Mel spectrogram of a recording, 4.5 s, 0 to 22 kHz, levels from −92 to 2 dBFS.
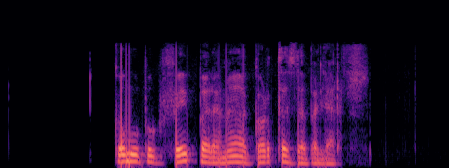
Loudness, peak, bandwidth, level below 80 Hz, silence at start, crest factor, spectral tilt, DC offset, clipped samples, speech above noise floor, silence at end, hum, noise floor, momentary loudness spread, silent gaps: -27 LUFS; -10 dBFS; 8 kHz; -54 dBFS; 1.15 s; 18 dB; -7.5 dB/octave; under 0.1%; under 0.1%; 49 dB; 0.85 s; none; -76 dBFS; 14 LU; none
